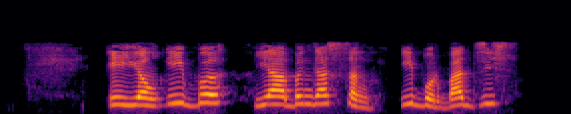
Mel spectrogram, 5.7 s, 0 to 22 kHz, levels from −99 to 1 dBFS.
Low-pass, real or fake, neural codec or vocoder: 5.4 kHz; fake; codec, 16 kHz, 4.8 kbps, FACodec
